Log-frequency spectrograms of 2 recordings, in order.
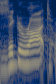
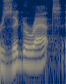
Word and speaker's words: ziggurat: But there's something like a staircase or a ladder, or it may even be the image of, I've heard it pronounced ziggurat or ziggurat,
